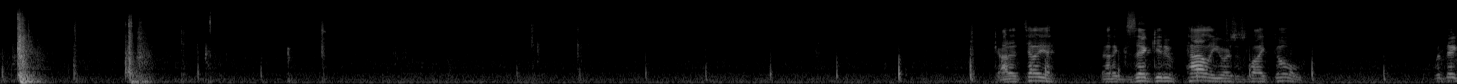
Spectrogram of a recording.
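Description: Footsteps click on hard pavement.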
